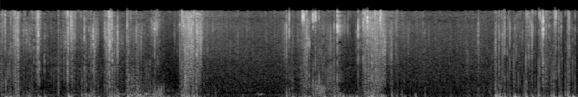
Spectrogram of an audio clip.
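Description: A hand-sized, solid soft polyurethane foam ice cream cone squishy toy is held close to the mic and squeezed and tapped with long acrylic nails. This produces bursts of dense, low, muffled crackling and sticky rustling with sharp taps. The bursts are separated by quieter stretches.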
